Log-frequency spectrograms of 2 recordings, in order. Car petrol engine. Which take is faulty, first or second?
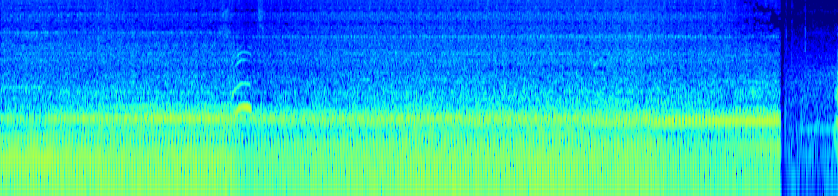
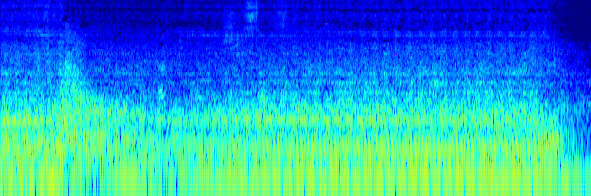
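second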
